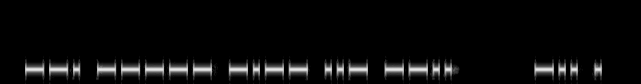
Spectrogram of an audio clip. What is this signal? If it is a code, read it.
Morse code, heard as a keyed tone, about 20 wpm, 700 Hz. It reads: G0YUZ DE
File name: UK MASTER QSOs TRAINING / 20WPM / UK MASTER QSOs 0007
